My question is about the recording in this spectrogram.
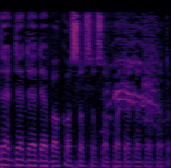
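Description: A man's voice in a rapid, even run of short syllables at a fairly steady low pitch.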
